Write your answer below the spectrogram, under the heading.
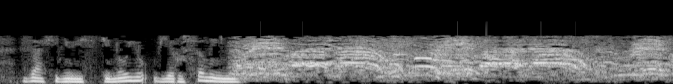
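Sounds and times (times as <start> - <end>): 
speech: 0.2 - 2.5
crowd of demonstrators shouting slogans together: 2.4 - 6.7.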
